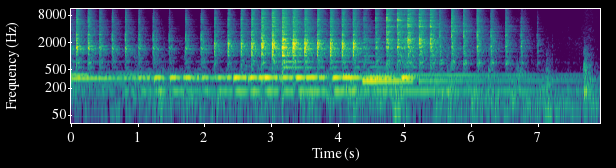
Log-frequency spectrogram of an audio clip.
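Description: Hand percussion struck in a fast, even pulse of about six strokes a second, with a bright jingling, clicky edge. It grows louder, then fades away near the end. Underneath runs a steady low drone that shifts pitch about halfway through.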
